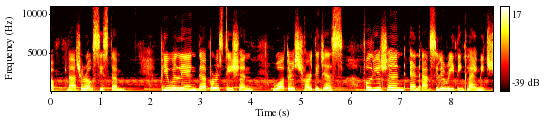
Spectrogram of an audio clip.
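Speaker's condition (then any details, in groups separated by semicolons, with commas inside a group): No condition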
